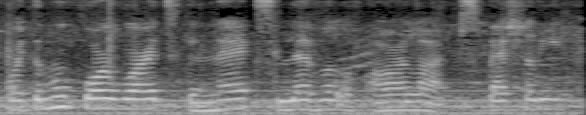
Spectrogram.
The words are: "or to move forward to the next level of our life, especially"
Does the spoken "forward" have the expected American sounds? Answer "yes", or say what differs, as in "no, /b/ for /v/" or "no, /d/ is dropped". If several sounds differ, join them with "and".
yes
